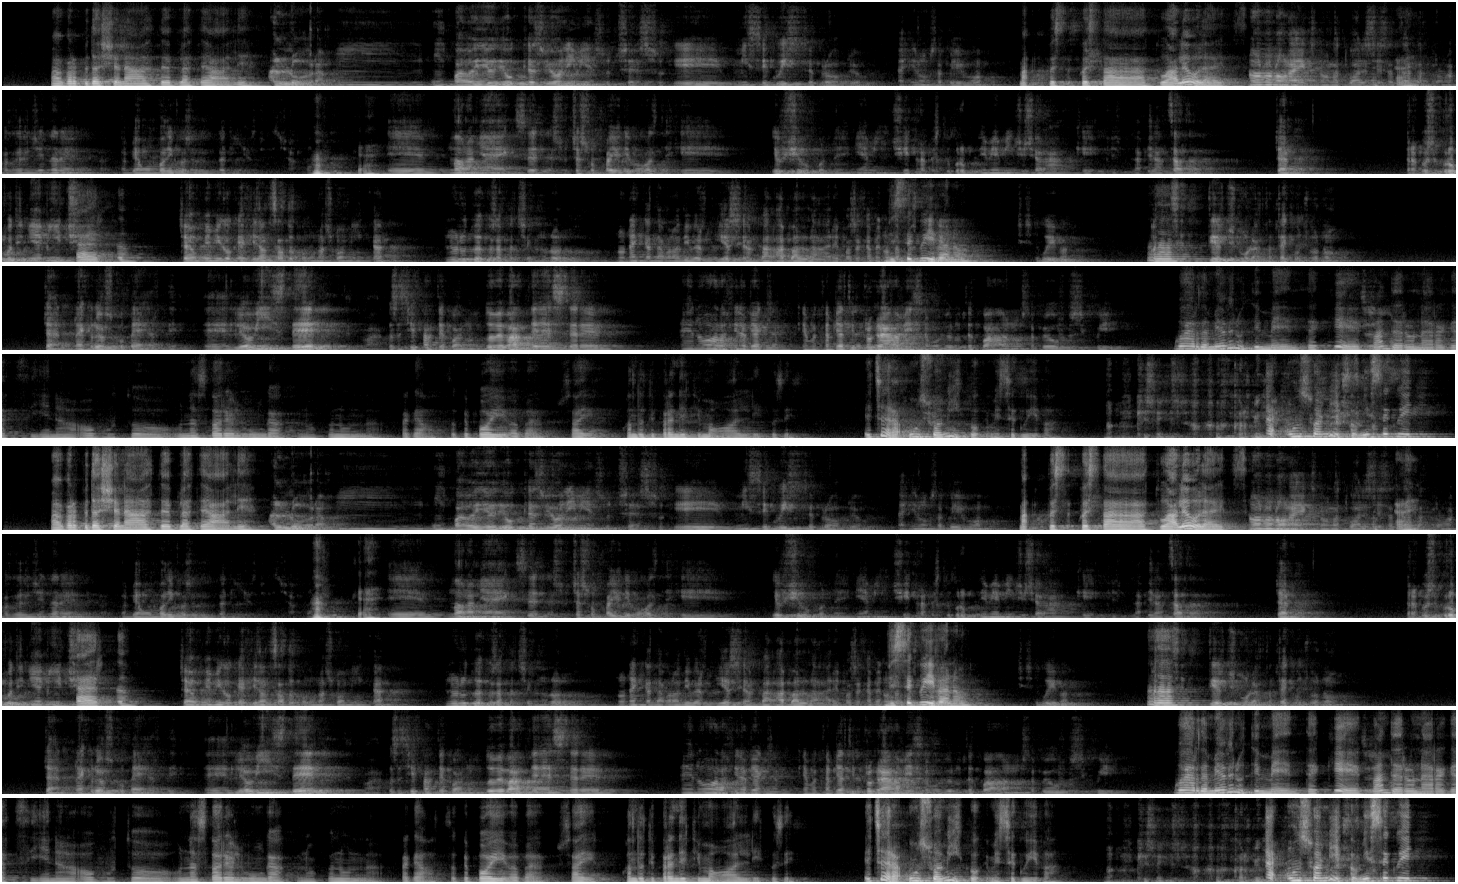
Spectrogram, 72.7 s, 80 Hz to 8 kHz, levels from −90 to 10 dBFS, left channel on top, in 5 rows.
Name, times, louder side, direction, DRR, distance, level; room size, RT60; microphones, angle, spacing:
voice 1, 0.5-2.5 10.5-12.2 13.9-14.2 17.6-17.8 18.1-18.3 29.8-30.4 37.9-38.8 40.5-40.8 55.3-62.5 62.9-63.6 63.8-64.1 64.4-66.1 66.8-68.7 70.8-72.2, right 3 dB, 55° right, 14 dB, 1.0 m, -22 dB
voice 2, 2.7-8.7 9.0-9.8 10.8-10.9 12.5-15.4 15.7-16.9 18.4-21.7 22.2-23.8 24.1-25.4 25.8-26.6 27.3-27.4 28.6-30.1 30.9-32.9 33.5-38.0 38.4-38.6 39.4-39.8 41.1-42.4 44.0-45.4 45.6-49.6 50.4-54.7 57.2-57.8 69.2-71.7, left 1 dB, 55° left, 3 dB, 6.1 m, -36 dB
26.0 x 18.0 x 8.7 m, 0.83 s
head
